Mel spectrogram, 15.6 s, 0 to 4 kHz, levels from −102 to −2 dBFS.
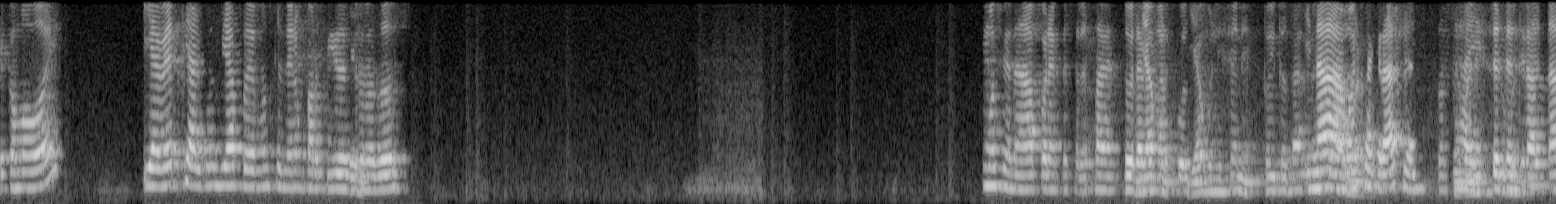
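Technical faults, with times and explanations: No faults found: the speech is band-limited with nothing above 4 kHz, consistent with a G.711 mu-law call path after normal call microphone processing.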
